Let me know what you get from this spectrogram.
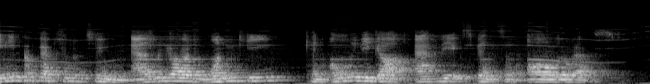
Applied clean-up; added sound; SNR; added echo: neural separator model SepFormer DNS4.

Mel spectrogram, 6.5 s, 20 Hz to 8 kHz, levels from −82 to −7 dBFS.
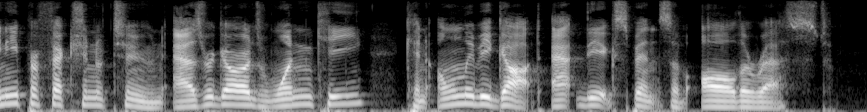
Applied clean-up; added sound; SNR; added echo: none; none; none; none.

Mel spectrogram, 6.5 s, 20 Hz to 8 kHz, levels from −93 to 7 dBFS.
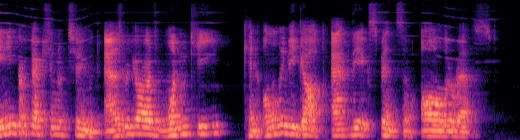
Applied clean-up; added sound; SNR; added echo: neural mask model DeepFilterNet 3.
